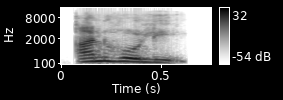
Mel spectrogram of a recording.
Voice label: "unholy", Indian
